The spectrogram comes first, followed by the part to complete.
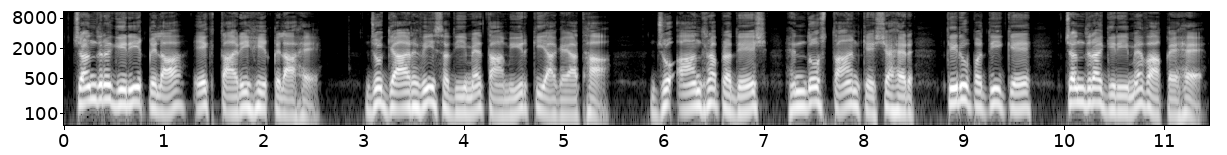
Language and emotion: Urdu, neutral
